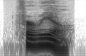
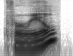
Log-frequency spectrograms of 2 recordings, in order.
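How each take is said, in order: First: REAL falling, a firm answer; confirming. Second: REAL rising into a question. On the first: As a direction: confirm it, "real" dropping at the end. Abby confirms the question. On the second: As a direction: ask it, with "real" swooping upward. Jenna's surprised question to telepath. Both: A narrator's reading.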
